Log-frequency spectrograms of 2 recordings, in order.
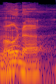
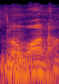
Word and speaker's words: Moana: It's not Mona, it's Moana. Moana.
